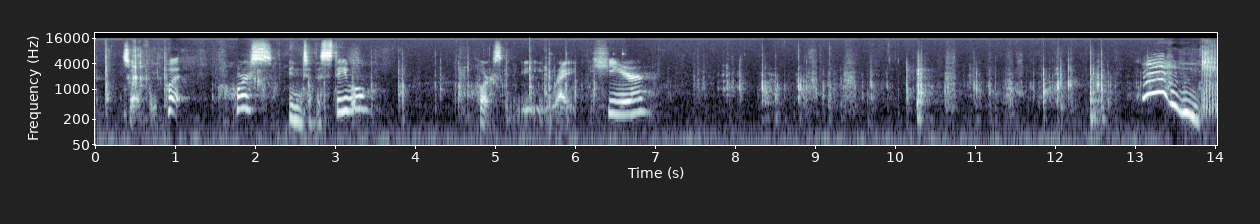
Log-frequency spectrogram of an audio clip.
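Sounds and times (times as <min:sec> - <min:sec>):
person's voice: 0:00.3 - 0:03.6, 0:04.6 - 0:07.1.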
